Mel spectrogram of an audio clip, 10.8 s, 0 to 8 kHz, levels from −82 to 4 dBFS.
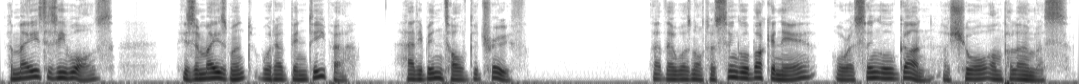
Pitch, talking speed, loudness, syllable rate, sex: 125 Hz, 165 wpm, -17 LUFS, 5.6 syllables/s, male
